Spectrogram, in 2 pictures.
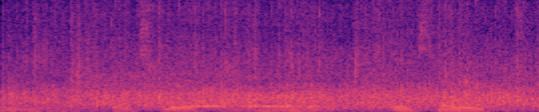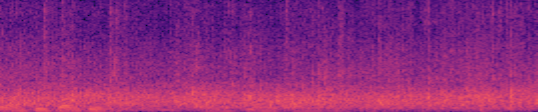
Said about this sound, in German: einen Applaus geben.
